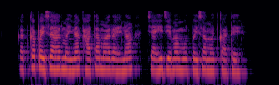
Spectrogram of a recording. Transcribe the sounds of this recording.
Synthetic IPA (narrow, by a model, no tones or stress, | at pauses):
kət̪kapəjsaɦəɾməɦinakʰaːt̪amãɾəɦnat͡ʃaːɦid͡ʒeʋãmuɾpəjsamət̪kaːʈe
